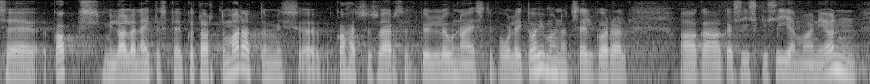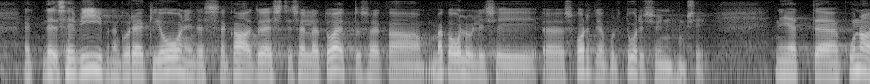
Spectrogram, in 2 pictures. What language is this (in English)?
Estonian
